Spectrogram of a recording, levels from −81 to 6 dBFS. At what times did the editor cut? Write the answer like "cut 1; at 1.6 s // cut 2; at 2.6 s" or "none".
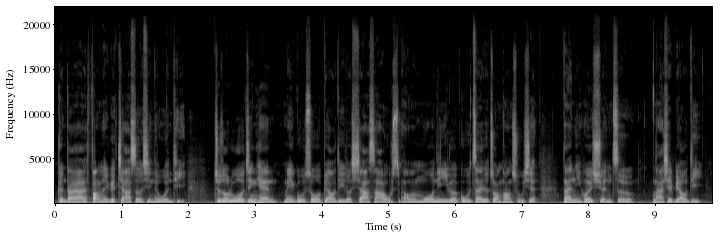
cut 1; at 5.2 s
